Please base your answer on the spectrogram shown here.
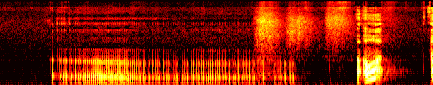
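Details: Pet bulldog in the USA making a weird noise: a rough, buzzy grumble held for about two seconds, then fading, followed by a few short breathy sounds and a brief squeaky burst at the end.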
